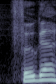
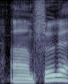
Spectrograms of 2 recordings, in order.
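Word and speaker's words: Fouga: CT 114, like all these weird, Fuga.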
